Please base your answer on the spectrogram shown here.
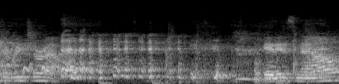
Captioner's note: all giggle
